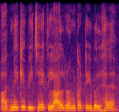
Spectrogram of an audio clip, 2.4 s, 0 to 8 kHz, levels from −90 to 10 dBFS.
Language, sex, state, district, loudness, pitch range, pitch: Hindi, male, Arunachal Pradesh, Lower Dibang Valley, -13 LUFS, 155-170 Hz, 165 Hz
